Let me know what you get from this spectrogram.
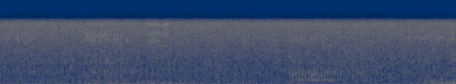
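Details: Deep, even purring from a cat, a constant low vibrating rumble with little variation and a faint breathy swell near the end.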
